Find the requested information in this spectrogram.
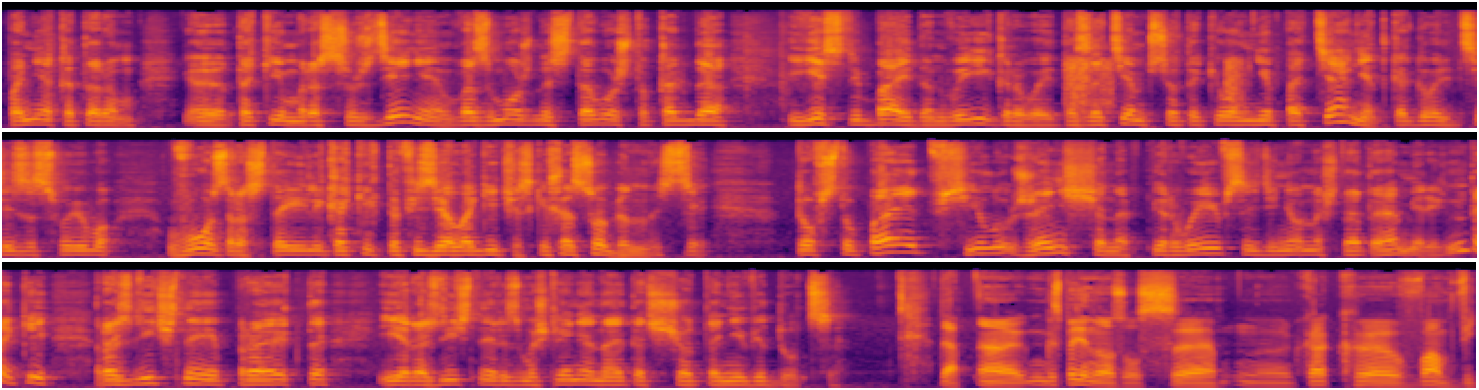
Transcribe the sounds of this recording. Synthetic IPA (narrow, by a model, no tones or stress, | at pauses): pɐnʲe̞kət̪əɾɨm | ət̪ɐkʲimrəsːʊʐdʲenʲɪjəmvɐzmo̞ʐnəsʲtʲt̪ɐvo̞ʂt̪o̞kɐɡd̪a | jesʲlʲɪbajd̪ənvɨiɡɾɨvəjɪt̪ɐzɐtʲe̞mfsʲot̪əkʲɪo̞nnʲɪpɐtʲænʲɪt̪kak̚ɡəvɐɾʲit̪sːəɪzːəsvəjɪvo̞ | vo̞zɾəst̪əilʲɪkɐkʲixt̪əfʲɪzʲɪɐlˠɐɡʲit͡ɕɪskʲɪxɐso̞bʲɪnːə̰sʲtʲɪj | t̪o̞fst̪ʊpajɪt̪fsʲilˠʊʐɛnʲɕːɪnəfʲpʲɪrvɨjɪfsəjɪdʲɪnʲo̞nːɨxʂt̪at̪əxɐmʲḛɾʲɪ̰kʲɪnut̪ɐkʲijəɾɐzʲlʲit͡ɕnɨjəpɾɐɛkt̪ɨiɾɐzʲlʲit͡ɕnɨjəɾəzmɨʂlʲenʲɪjənɐɛt̪ət̪ɕːot̪ɐnʲivʲɪd̪ut̪sə | d̪a̰əɡəspɐdʲinɐzolˠs | kakvamvʲi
